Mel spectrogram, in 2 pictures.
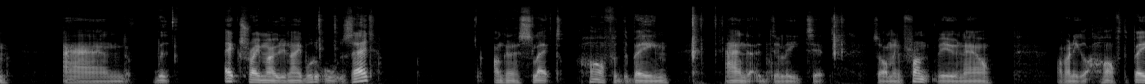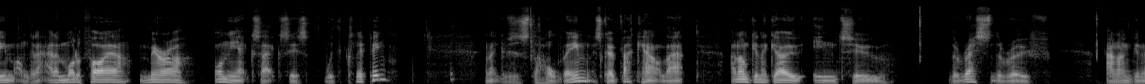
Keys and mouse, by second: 3.2 alt+z, 5.5 click, 6.9 x, 8.3 KP_1, 14.6 click, 16.8 Tab, 18.6-19.4 middle drag, 20.6 Tab, 21.3 middle click, 22.4 KP_1.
